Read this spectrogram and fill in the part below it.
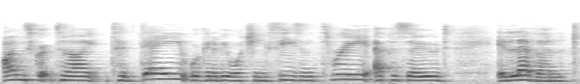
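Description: A frank, chatty woman in her thirties with a Bristolian accent talks through her thoughts on a show, swearing now and then. Her voice sits fairly low. The room around her rings a little, and the sound is slightly dull. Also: darkish tone, reverberant. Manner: chatty and frank, casual swearing, gestures while talking. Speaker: reaction channel host. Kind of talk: casual reaction commentary. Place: small plain room indoors.

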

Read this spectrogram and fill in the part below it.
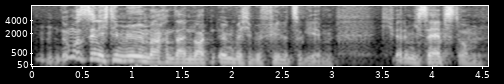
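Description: A man's voice: medium pitch, sing-song, fast, pitched above the performer's own voice. A man voicing a cocky, lewd young gang leader in an audiobook, with a taunting, theatrical manner. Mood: cocky, commanding.

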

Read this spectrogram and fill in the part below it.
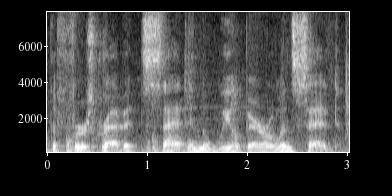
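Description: Man, middle-aged, children's storybook reader, unhurried, animated intonation, music behind. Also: mid-range voice. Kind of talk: children's story read aloud.

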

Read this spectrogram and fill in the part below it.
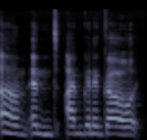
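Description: A woman's voice: on the high side, flat delivery, measured pace, clear, resonant tone, lo-fi sound. A woman playing a tabletop game, casually improvising and describing what her character does. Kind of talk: casual improvised roleplay narration.

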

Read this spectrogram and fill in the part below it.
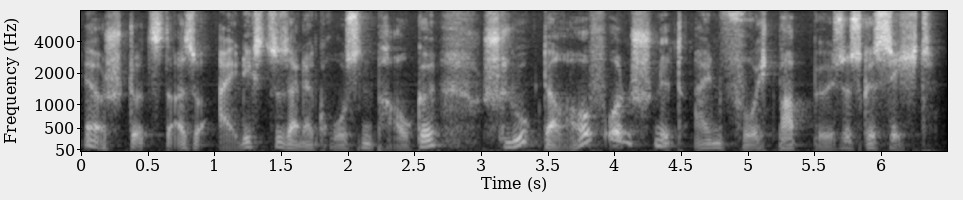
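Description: A man reading a fairy tale aloud as an audiobook, in a theatrical, expressive storytelling manner. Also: extremely low pitch, a little slow, gravelly, slightly rough. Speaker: audiobook reader.

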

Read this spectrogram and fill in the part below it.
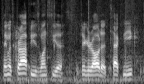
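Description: Man, fishing guide, mid-pitched, laid-back, short remarks, outdoors on a lake, faint music. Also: flat delivery, fairly quick. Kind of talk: casual chat while fishing. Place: open boat on a lake, outdoors.

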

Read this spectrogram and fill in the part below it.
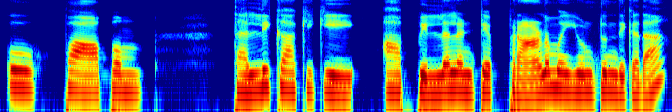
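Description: A woman's voice: lowish voice, steady tone, a little slow, clear, resonant tone, dry recording, clean studio sound. A woman telling a children's story conversationally, engaged and dramatic as she speaks to young listeners.

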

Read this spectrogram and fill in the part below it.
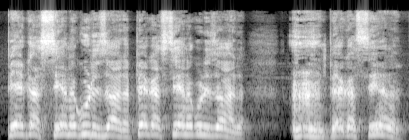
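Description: Hoarse rio guy hyping his bus game stream, husky voice, slangy, drops low on every tag word. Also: a little fast. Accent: Brazilian Portuguese, Rio de Janeiro. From Brazil. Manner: slangy, drags out catchphrases, tag words drop low and quiet. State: hoarse from a cold. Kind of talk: hyped gameplay commentary.

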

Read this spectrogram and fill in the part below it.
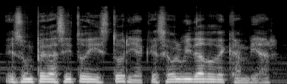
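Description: A man playing an uneasy, wistful man in an audiobook, speaking in a slow, subdued way. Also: medium pitch, a little mellow, faint music behind, lightly acted. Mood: pensive. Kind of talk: audiobook dialogue acting.

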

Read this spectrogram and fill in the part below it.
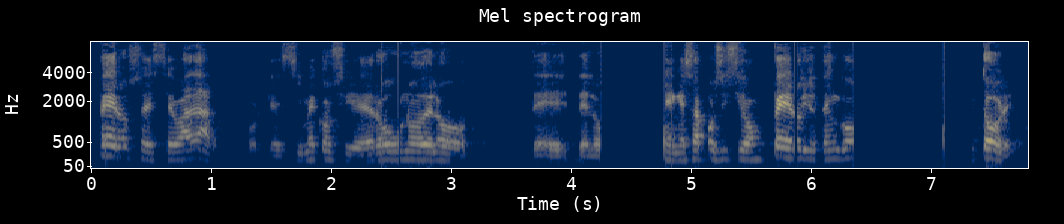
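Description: Venezuelan man telling stories, relaxed. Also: a little high, normal speed. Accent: Venezuelan Spanish. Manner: relaxed storytelling with many fillers and restarts. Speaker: guest, baseball coach. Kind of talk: casual interview storytelling. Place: indoor room by a window. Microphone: video call webcam.

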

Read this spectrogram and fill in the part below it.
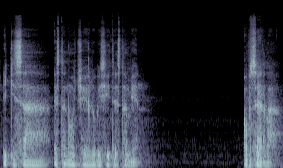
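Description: Super deep male voice, really slow n hushed, guided meditation style, lots of pauses. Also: steady tone. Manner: hushed, deliberate, with long pauses.

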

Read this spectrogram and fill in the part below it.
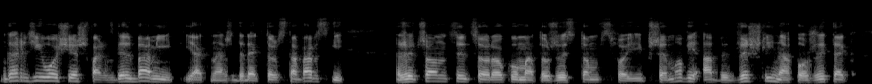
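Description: A man giving a theatrical reading of a literary memoir, in an expressive, wry, conversational storytelling manner. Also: medium pitch, no echo. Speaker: narrator reading a literary essay aloud.

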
